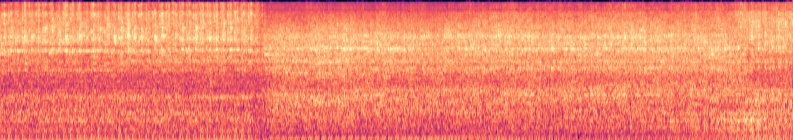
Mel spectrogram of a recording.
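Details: Kohler-powered Hustler Raptor SD mower after tune-up (new spark plugs, air filter, fuel filter, oil change): steady idle with an even low thump, no misses or knocks; normal idle.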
